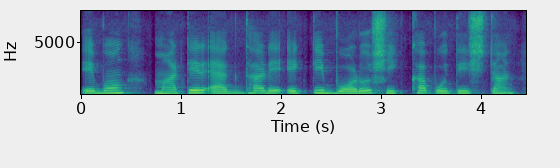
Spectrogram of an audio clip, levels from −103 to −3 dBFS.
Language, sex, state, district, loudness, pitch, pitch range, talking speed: Bengali, female, West Bengal, Jalpaiguri, -32 LUFS, 210 Hz, 195-225 Hz, 105 wpm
